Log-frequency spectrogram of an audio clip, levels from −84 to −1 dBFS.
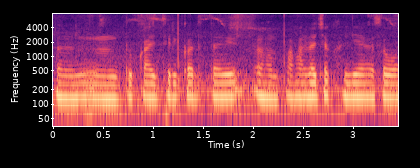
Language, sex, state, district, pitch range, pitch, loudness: Marathi, male, Maharashtra, Washim, 135-140 Hz, 140 Hz, -16 LUFS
